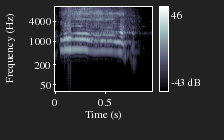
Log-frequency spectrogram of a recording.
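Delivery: very high, loud shriek of disbelief; retold alarm. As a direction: squeal it high in mock terror. Retold terrified reaction while crying.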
